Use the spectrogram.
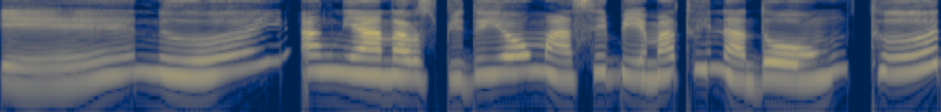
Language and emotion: Bodo, disgusted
